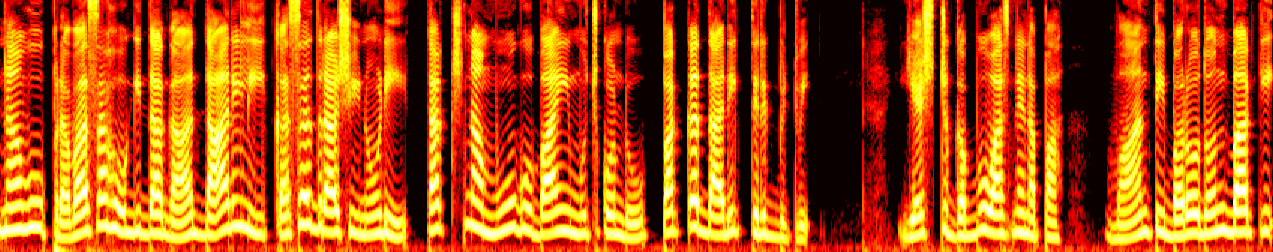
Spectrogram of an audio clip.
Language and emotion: Kannada, disgusted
